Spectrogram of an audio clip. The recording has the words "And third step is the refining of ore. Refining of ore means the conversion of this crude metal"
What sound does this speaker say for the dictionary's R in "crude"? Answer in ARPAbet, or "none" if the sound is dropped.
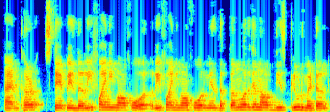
R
